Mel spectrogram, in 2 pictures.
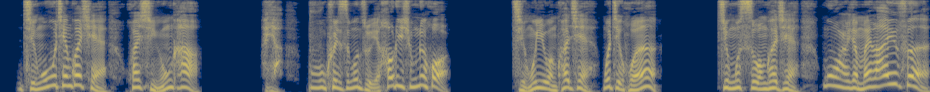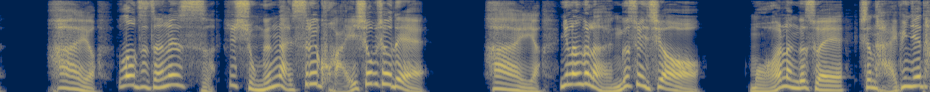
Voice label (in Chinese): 四川话 动画剧本 角色 活泼 搞笑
